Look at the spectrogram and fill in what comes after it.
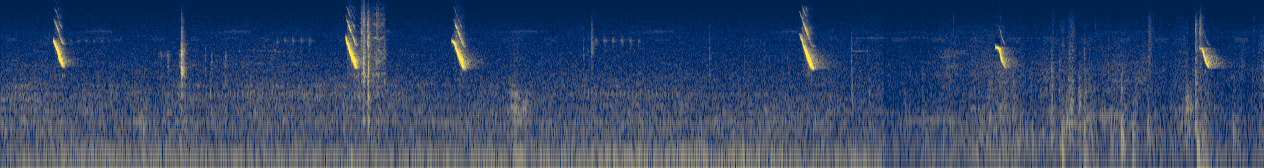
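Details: A young male cheetah in the Mara North Conservation Area, recently left by his mother, calls for her while hungry with sharp, high, bird-like chirrups that drop steeply in pitch, spaced irregularly. Cheetah (Acinonyx jubatus), chirp.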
